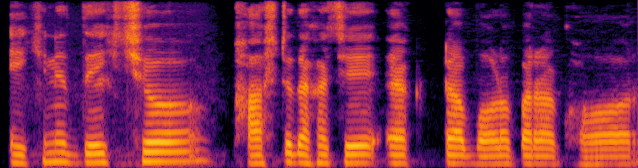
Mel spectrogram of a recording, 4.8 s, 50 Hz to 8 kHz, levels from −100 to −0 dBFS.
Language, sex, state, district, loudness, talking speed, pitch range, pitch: Bengali, male, West Bengal, Malda, -21 LUFS, 100 wpm, 135-155 Hz, 145 Hz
